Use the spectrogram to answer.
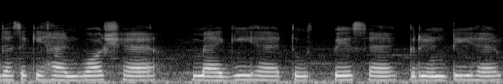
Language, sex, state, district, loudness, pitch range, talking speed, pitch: Hindi, female, Uttar Pradesh, Muzaffarnagar, -14 LUFS, 190-205 Hz, 130 wpm, 195 Hz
